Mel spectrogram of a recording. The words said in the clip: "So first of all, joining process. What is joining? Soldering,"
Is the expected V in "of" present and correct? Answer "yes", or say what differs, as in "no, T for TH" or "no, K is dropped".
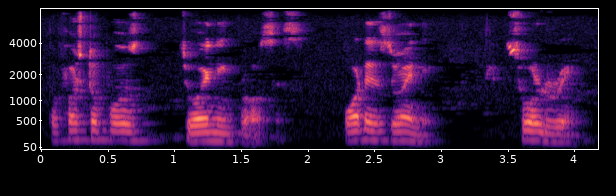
no, P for V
